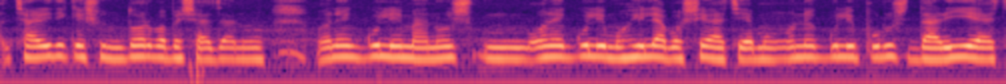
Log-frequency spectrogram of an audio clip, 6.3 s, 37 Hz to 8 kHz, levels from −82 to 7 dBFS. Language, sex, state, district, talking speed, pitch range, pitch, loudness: Bengali, female, Assam, Hailakandi, 145 wpm, 190-215 Hz, 205 Hz, -13 LUFS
